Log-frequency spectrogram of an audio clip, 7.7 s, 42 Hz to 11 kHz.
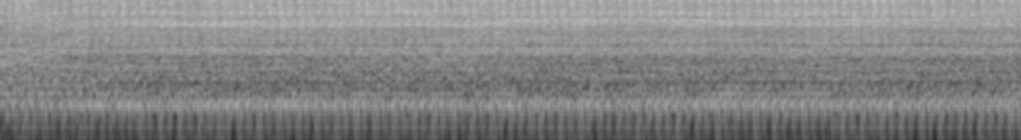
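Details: Rebuilt Harley 45ci WL flathead V-twin bobber with 1939-40 3-speed, points timing freshly set, held near full throttle against the drum brake; a strong, even beat of about 3.5 per second holds under load without misses or knocks, running healthy.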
